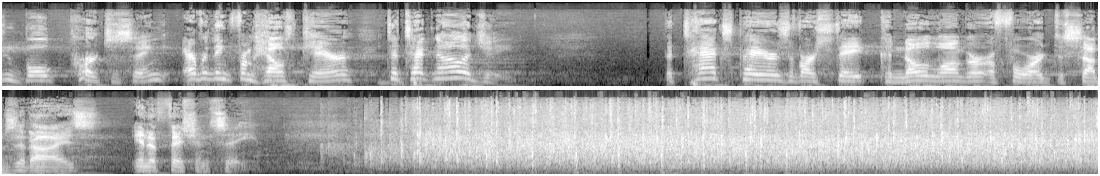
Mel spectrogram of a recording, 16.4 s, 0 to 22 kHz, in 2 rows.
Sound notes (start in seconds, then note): 14.9 applause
